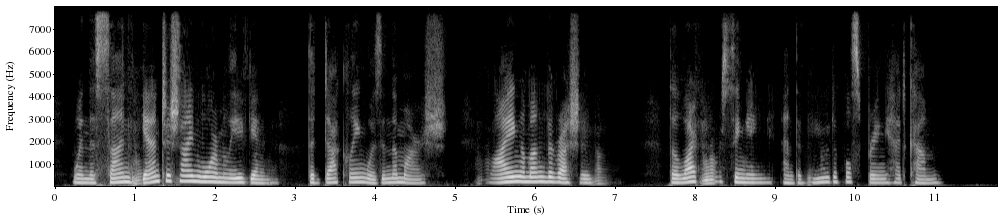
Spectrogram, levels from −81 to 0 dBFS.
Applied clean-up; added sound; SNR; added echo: neural mask model DeepFilterNet 3.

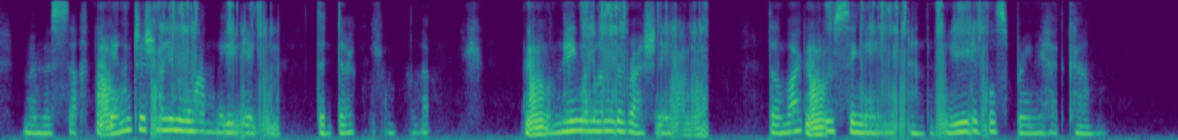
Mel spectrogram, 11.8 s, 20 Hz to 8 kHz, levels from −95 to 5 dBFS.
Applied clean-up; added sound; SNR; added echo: neural diffusion model UNIVERSE++.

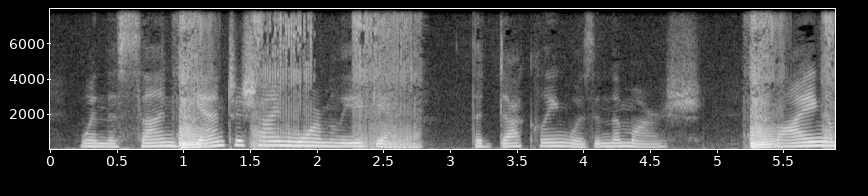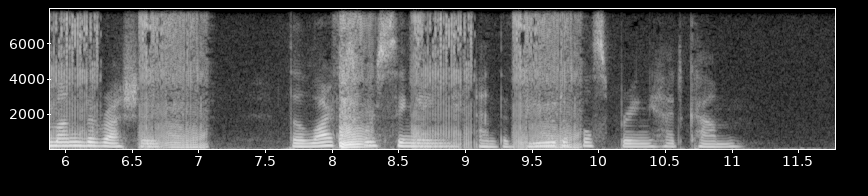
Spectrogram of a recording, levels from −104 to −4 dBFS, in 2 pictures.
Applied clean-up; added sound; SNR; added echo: none; Fart; 1 dB; none.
